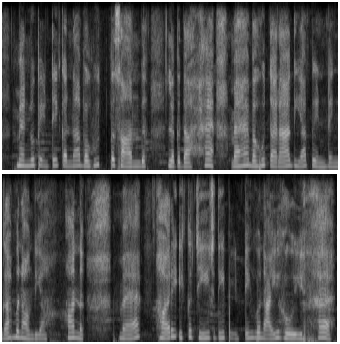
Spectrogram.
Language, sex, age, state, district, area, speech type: Punjabi, female, 18-30, Punjab, Jalandhar, urban, spontaneous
